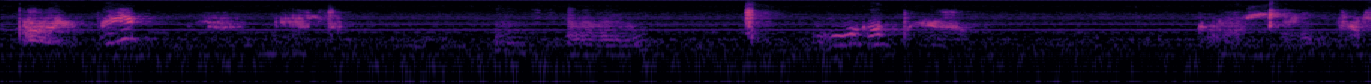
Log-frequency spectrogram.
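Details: Talking pet budgerigar, indoors, trying out rhymes and sayings: bursts of shrill, speech-like chatter with short gaps between them.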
